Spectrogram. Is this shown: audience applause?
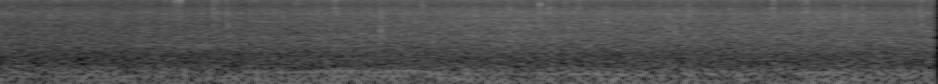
no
